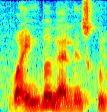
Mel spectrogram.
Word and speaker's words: Weinberg Allen School: watch during the monsoon Seasons you studied at wiberg Allen School yes am I pronouncing the name correctly yes sir Weinberg Allen School can you tell me more about about it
